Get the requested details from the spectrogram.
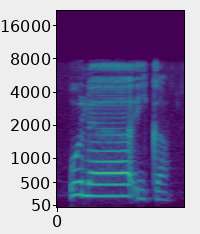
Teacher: Stretch the lam because it has a long mud and standing fatha sign.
